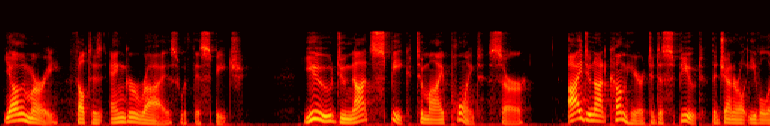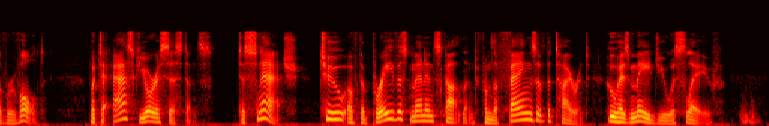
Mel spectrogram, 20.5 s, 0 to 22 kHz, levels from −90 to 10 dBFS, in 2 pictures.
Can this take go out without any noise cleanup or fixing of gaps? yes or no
no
